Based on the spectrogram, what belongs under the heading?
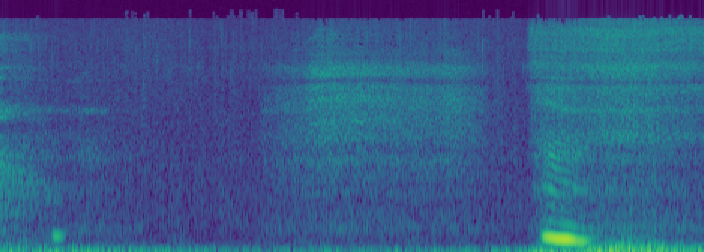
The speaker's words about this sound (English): It's raining. I didn't know it was gonna rain, did you? Yeah, it woke me up a couple of hours ago, yeah.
